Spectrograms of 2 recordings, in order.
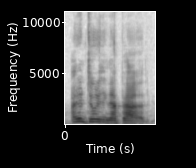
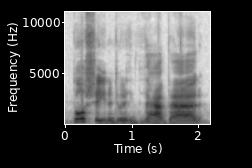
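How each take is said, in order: First: Mildly heated self-defence; defensive protest. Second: Loud scoff, throwing the words back; angry retort. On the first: Prankster defending the spook to angry friends, mildly defensive. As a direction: push back, a little defensive. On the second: Friend rejecting the prankster's excuse, loud and scornful. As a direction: fire it back loudly in disbelief. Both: Acted.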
